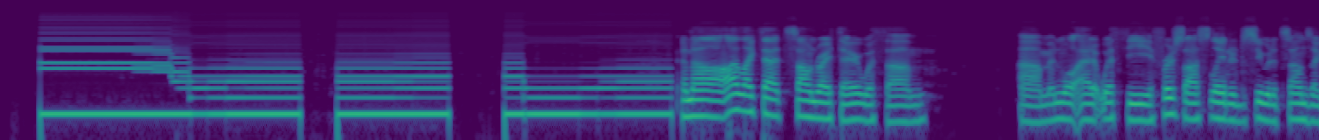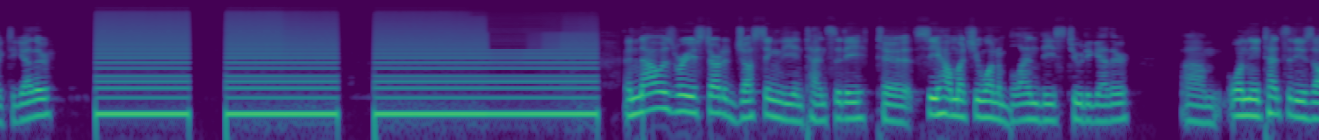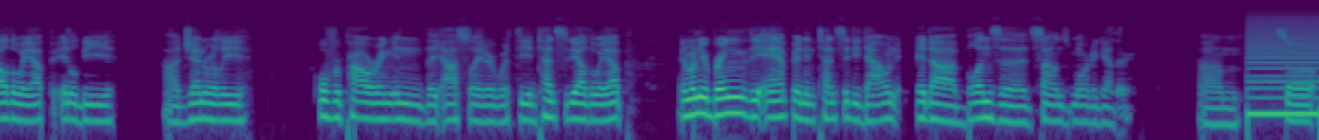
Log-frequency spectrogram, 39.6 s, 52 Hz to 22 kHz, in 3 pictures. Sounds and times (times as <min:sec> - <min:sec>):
Synthesizer: 0:00.4 - 0:04.5, 0:14.2 - 0:19.2, 0:38.9 - 0:39.5
Speech: 0:06.8 - 0:09.3, 0:10.2 - 0:13.8, 0:19.4 - 0:28.9, 0:29.6 - 0:37.7, 0:38.4 - 0:39.5.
